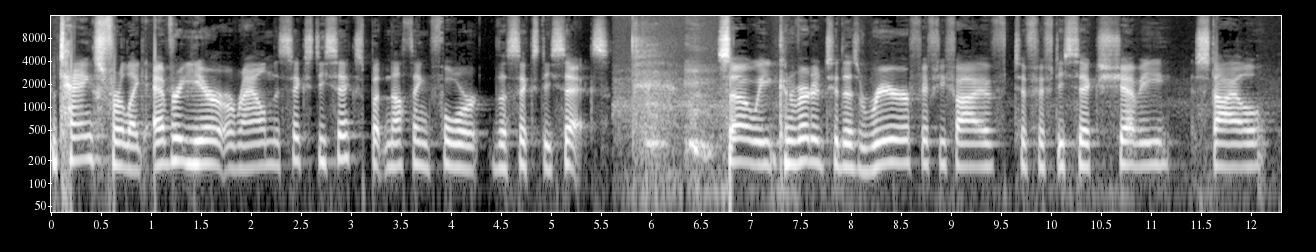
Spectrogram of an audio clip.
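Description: A man hosting a casual walkthrough of a vehicle build in an indoor workshop, explaining things in a relaxed way with frequent filler sounds, recorded on the handheld camera he films with. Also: on the high side. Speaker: car builder and channel host.

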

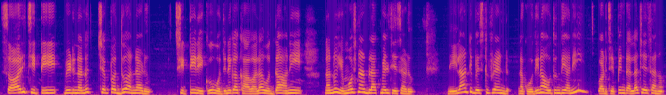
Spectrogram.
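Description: A woman voicing a cheerful young woman who gently teases her friends in an audio story. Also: on the high side, normal speed, no room sound, studio quality, lightly acted. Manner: lighthearted, coaxing.

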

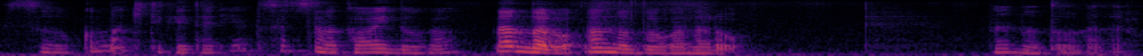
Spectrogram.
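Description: A young woman hosting a casual livestream who chats quickly and brightly with viewers, often dropping to a soft murmur. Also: medium pitch, animated. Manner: fast-talking. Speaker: idol livestream host. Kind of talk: casual livestream chat reading viewer comments.

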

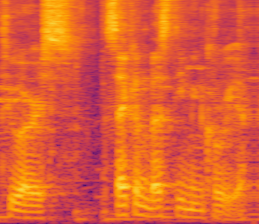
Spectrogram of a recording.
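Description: A man's voice: low voice, moderate pace. A man in his twenties casually hosting a quiz, reading questions aloud. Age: 20s. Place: small bathroom, seated in a chair. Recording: echoey bathroom, music behind.

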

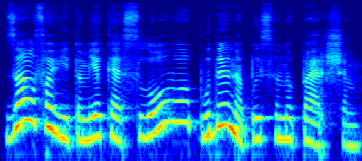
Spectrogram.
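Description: A patient woman teacher with a Ukrainian accent talks a young class through a recorded lesson. Her voice is mellow and soft-edged, and she stretches words out to show where the stress falls, asking questions and then answering them herself. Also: on the high side, very animated, normal speed. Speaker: primary school teacher.

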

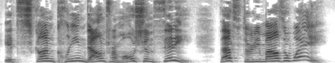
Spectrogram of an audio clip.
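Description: A woman reading aloud, voicing an eager old grandfather who booms his lines. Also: lively intonation, a little slow, pushed and bright, full character voice. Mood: excited. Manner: booming.

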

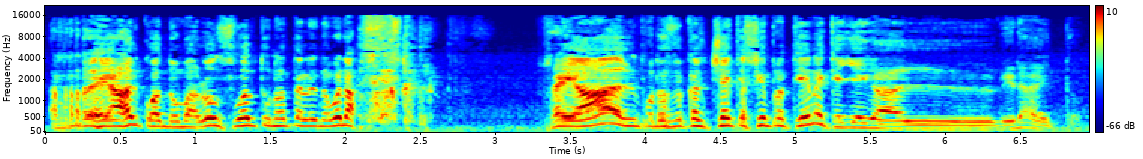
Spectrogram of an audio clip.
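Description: A man's voice: high-pitched, expressive, moderate pace, creaky, a bit bright, slightly rough. A man hosting a celebrity gossip show, talking in a flamboyant, theatrical way straight to his audience.

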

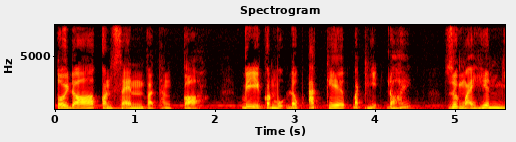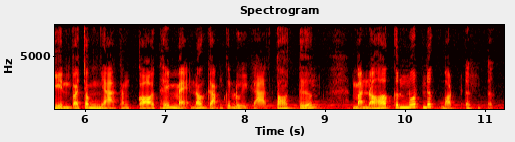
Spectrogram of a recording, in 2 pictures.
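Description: A man's voice: medium pitch, normal speed. Man narrating a dramatic ghost story. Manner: expressive, dramatic.

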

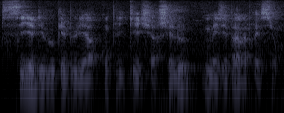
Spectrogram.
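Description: Male teacher, recorded video lesson, talks straight to his pupils, slow careful reading, muffled echoey room sound. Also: deep voice, a little hiss or hum. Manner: reads English passages slowly and clearly, then explains in relaxed French; speaks directly to pupils, often trailing off softly. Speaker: English teacher.

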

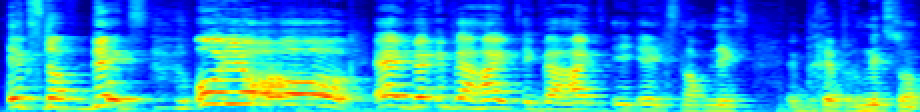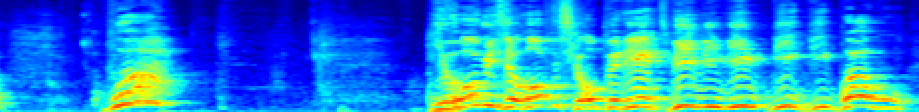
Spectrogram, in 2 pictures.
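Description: Excitable high-voiced man reacting hyped. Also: measured pace, echoey room. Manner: excitable, hyped, loud exclamations. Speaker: reaction video host. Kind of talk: reacting to a rap track.

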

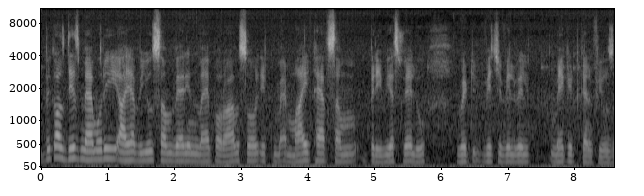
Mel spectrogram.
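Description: Man, slightly raised pitch, informal tutorial delivery, hesitant step-by-step explaining, faintly noisy screen recording. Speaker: tutorial presenter.

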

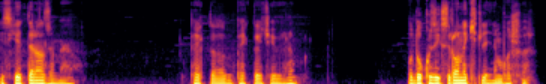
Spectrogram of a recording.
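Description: A man's voice: fairly low pitch, little pitch movement, a little fast, long pauses, warm tone, no echo. A man giving casual gameplay commentary, frustrated and talking to himself, cursing the game. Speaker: gaming streamer.

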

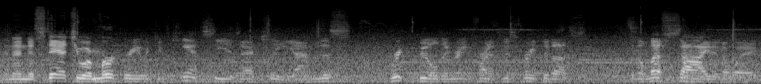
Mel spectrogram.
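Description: A man's voice: mid-range voice, steady tone, fairly quick. A man giving a walking tour on a city street, pointing out buildings and explaining their history. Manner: informative, pointing things out. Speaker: tour guide. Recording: loud traffic noise outdoors.

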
